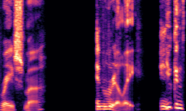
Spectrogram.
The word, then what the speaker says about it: Reshma: But it's supposed to be pronounced Reshma.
